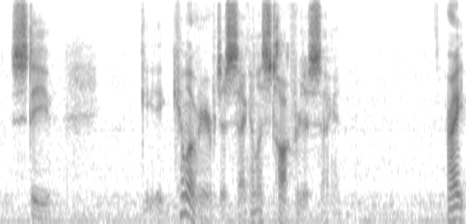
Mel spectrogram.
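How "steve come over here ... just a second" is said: hushed, soft, calm near-whisper. Demonstrating how to speak to Steve: soft, calm voice. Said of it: "You want to talk in this manner, soft, calm".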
